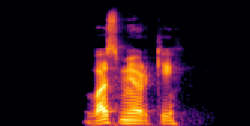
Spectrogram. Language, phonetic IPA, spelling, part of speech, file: Russian, [vɐsʲˈmʲɵrkʲɪ], восьмёрки, noun, Ru-восьмёрки.ogg
- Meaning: inflection of восьмёрка (vosʹmjórka): 1. genitive singular 2. nominative/accusative plural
